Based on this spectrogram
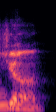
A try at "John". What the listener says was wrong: Pronounce the H. No, stop pronouncing the H. That sounds terrible.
